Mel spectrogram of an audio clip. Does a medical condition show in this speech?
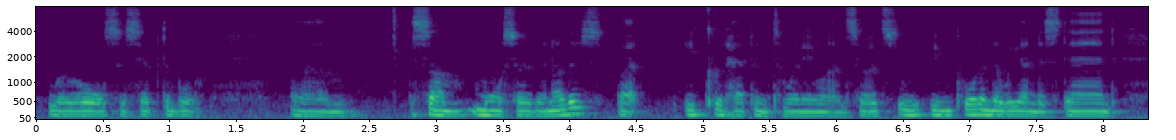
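No.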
